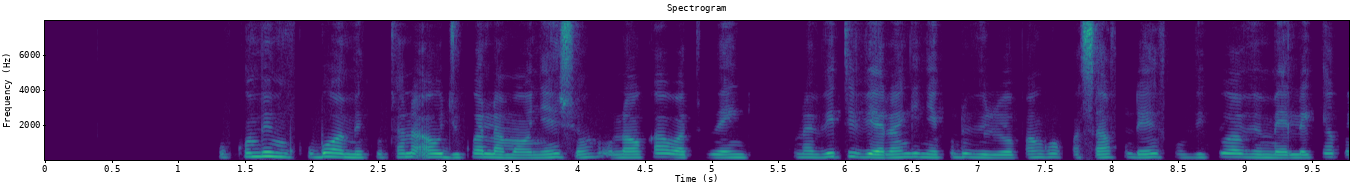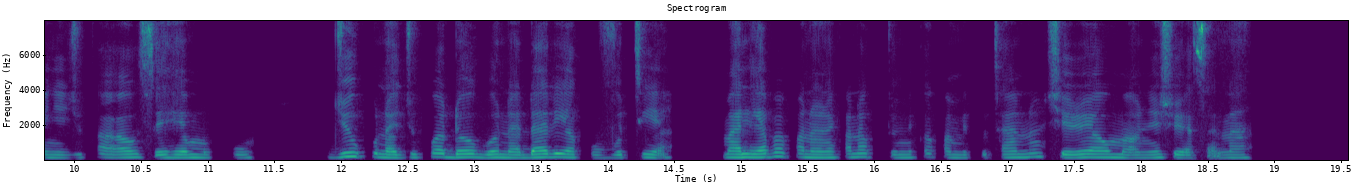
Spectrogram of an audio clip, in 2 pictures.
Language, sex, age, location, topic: Swahili, female, 25-35, Nairobi, education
